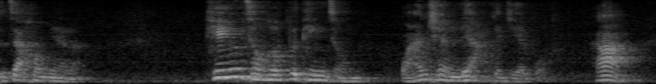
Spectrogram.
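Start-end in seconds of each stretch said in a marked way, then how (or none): none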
